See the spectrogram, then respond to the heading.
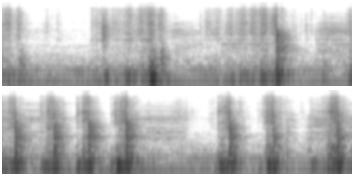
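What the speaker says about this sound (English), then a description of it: "I'm just gonna cut the rest of these onions." A knife chops onions on a cutting board in rapid bursts of crisp thuds, with short pauses between runs, close and clear with no talk.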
